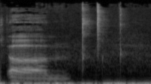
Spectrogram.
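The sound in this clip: Typing on a computer keyboard while looking something up: a brief voiced sound, then a few quick, sharp key clicks.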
